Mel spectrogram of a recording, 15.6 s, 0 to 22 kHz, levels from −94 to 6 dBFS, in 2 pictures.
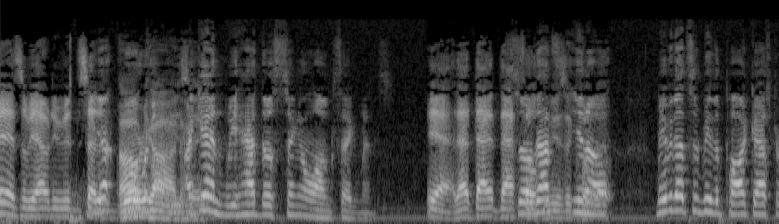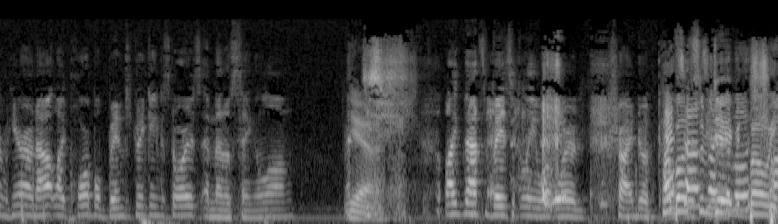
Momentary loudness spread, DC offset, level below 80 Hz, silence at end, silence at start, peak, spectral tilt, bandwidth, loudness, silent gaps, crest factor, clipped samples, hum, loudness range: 15 LU; under 0.1%; -48 dBFS; 0 s; 0 s; -6 dBFS; -3.5 dB/octave; 15.5 kHz; -27 LUFS; none; 22 dB; under 0.1%; none; 6 LU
